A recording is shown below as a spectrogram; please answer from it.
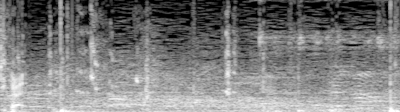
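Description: Basketball knocking on the rim and bouncing on the hardwood court over steady gymnasium crowd noise, with a few sharp knocks near the start and a louder one near the end, as a free throw that came up short is rebounded.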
